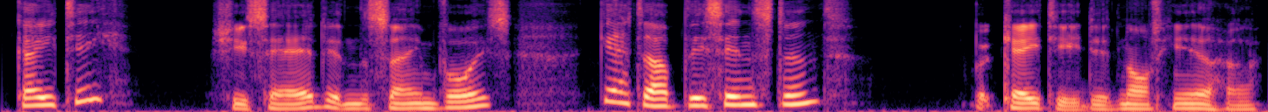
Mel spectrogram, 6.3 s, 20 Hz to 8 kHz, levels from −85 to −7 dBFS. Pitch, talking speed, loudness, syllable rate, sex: 165 Hz, 160 wpm, -18 LUFS, 4.4 syllables/s, male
